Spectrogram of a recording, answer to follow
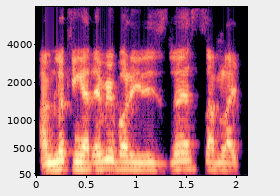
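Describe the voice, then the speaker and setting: A man from Afghanistan speaks as a guest in a casual interview, his voice sitting at an ordinary middle pitch. He talks haltingly, filling pauses with ums and uhs and restarting his sentences. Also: fairly even intonation, a bit bright, rough recording. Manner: hesitant, many fillers and restarts. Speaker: immigration lawyer guest.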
